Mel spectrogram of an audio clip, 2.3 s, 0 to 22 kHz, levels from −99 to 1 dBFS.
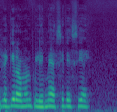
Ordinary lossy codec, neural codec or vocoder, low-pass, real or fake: none; codec, 44.1 kHz, 3.4 kbps, Pupu-Codec; none; fake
